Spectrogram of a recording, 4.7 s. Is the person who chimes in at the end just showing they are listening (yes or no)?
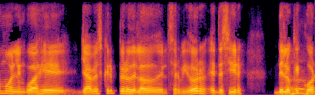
yes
